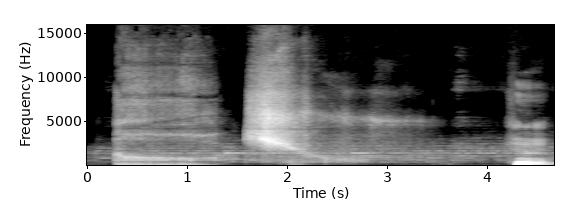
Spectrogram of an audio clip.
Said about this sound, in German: Jetzt schläft er schon wieder. Und schnarcht natürlich auch schon wieder.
